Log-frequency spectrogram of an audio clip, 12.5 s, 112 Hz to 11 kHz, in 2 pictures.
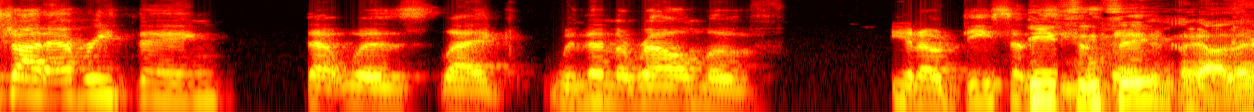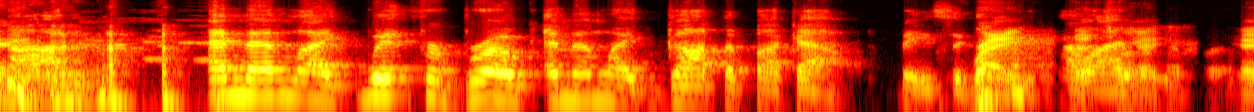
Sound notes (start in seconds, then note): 5.8 actors laughing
